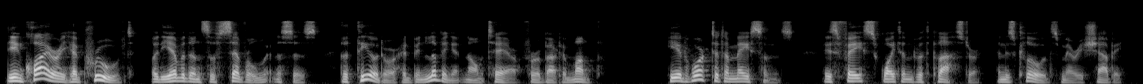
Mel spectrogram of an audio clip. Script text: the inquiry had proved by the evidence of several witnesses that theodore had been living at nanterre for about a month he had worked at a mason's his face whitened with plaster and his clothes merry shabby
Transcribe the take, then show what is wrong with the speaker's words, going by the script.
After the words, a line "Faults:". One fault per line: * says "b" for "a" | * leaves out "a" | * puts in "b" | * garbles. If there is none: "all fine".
the inquiry had proved by the evidence of several witnesses that theodore had been living at nanterre for about a month he had worked at a mason's his face whitened with plaster and his clothes merry shabby
Faults:
all fine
